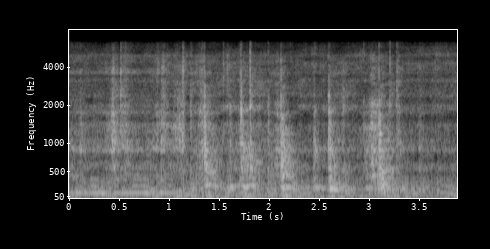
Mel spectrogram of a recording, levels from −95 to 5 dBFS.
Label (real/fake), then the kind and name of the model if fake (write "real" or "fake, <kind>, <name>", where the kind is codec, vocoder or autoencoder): fake, codec, SNAC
